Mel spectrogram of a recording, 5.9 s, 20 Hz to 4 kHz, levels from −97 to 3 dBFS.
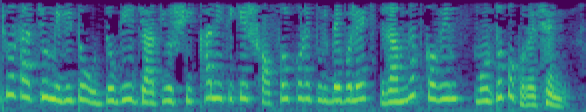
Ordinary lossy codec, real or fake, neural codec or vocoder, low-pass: none; real; none; 3.6 kHz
